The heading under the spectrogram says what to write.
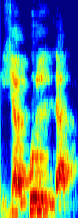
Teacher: मुदगम हो गया मुकम्मल तौर पर और इदगाम बिना गुन्ना, गुन्ना भी नहीं है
